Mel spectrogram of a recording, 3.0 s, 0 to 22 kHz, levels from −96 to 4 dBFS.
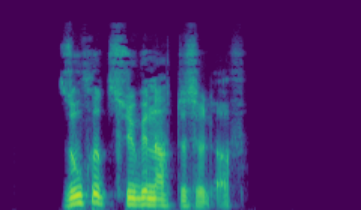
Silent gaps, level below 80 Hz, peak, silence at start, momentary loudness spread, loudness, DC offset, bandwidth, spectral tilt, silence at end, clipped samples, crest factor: none; -52 dBFS; -2 dBFS; 0.5 s; 14 LU; -17 LUFS; under 0.1%; 11 kHz; -6.5 dB/octave; 1.1 s; under 0.1%; 16 dB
